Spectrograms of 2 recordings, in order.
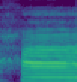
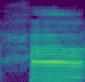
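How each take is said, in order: First: The word ends with a long a vowel. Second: The word ends with a long a vowel.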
